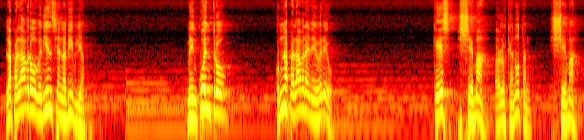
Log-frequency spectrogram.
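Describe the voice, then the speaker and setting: Emphatic pastor with a lilt. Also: male voice. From Paraguay. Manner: swings between soft low asides and loud emphatic repetition. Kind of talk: sermon. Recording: long hall reverb with faint music.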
